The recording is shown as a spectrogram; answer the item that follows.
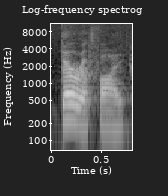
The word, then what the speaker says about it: verify: Cara number five verify verify has three syllables and de-stresses on the first level verify verify means to prove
